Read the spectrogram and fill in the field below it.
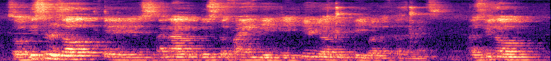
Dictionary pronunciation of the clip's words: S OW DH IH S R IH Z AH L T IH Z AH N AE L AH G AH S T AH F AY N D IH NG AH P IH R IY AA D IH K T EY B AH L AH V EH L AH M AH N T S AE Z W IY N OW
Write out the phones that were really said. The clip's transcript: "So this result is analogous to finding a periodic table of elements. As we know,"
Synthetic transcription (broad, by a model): S OW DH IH S R IH Z AH L T IH Z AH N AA AH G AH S T AH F AY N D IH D AH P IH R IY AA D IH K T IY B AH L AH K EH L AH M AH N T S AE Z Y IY N OW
